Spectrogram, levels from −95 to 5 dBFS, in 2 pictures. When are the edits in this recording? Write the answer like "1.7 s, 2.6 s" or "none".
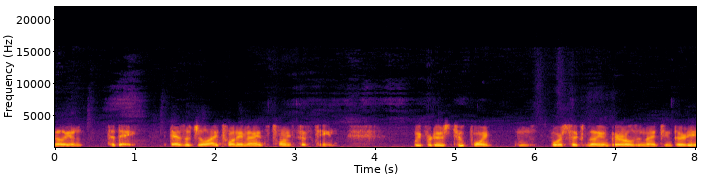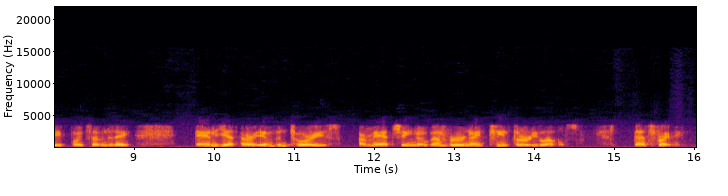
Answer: none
